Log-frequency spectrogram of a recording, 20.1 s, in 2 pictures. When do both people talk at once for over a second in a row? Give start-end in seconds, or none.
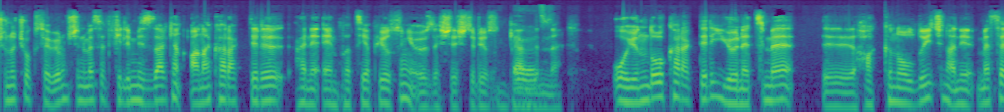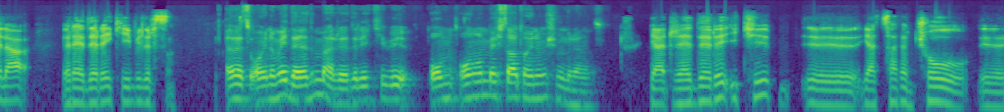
none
